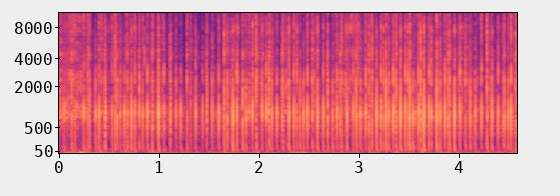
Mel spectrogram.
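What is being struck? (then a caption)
Paper toilet roll. Long nails tap rapidly on a small, full roll of white toilet paper held horizontally in both hands. A dense, steady stream of dry, papery clicks fills the clip, centered in the mid range around 785 Hz with little low end, and each tap dies away almost instantly.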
